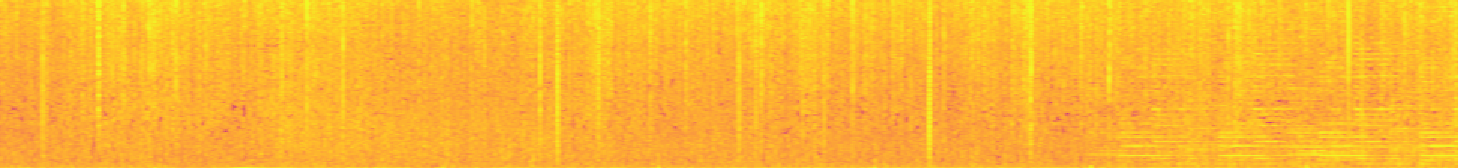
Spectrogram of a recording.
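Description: Surface noise of an old record between two songs: a steady hiss with scattered clicks and crackle. Faint musical notes creep in about nine seconds in, just ahead of the next song.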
